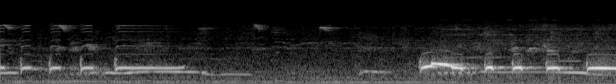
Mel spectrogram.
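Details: Lure recording of a Bangkok-type zebra dove in full song: a few clipped coos and a drawn-out falling note, a quiet pause, then a loud burst of rapid, stuttered fluty notes.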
